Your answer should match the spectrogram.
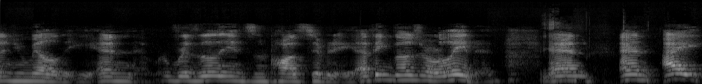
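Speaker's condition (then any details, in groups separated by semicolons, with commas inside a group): Slurred speech; slurred, stroke-like speech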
